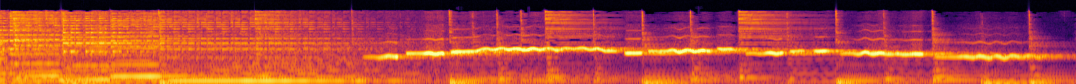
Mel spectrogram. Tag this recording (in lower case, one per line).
music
